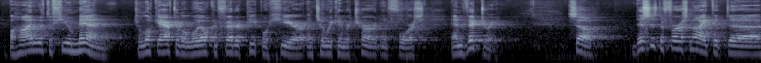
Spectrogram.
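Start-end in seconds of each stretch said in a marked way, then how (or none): none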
